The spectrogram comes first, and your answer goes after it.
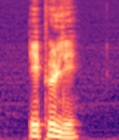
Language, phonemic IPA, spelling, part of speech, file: French, /e.ple/, épeler, verb, Fr-épeler.ogg
- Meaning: to spell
